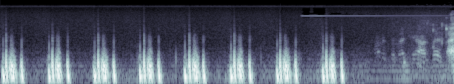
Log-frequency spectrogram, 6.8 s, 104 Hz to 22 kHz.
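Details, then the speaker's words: Quiz case 7, heard at the first aortic area with the diaphragm: regular heartbeat near 86/min with an ejection click and a harsh ejection systolic murmur of aortic stenosis. "7 كان ايورتيك ستينوزيس عامل ايجكشن كليك وايجكشن سيستوليك ميرمر."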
